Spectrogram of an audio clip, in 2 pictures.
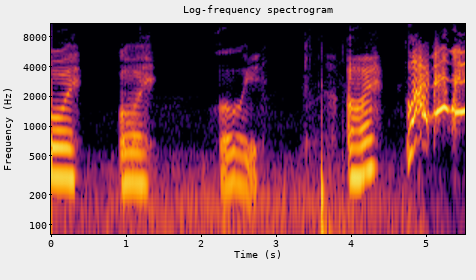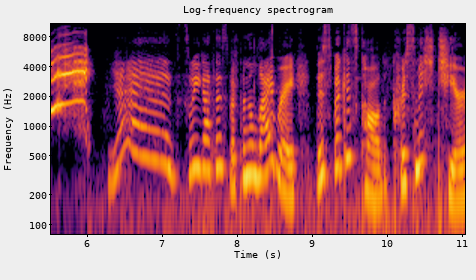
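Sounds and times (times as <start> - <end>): young child squealing: 4.8 - 6.1.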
